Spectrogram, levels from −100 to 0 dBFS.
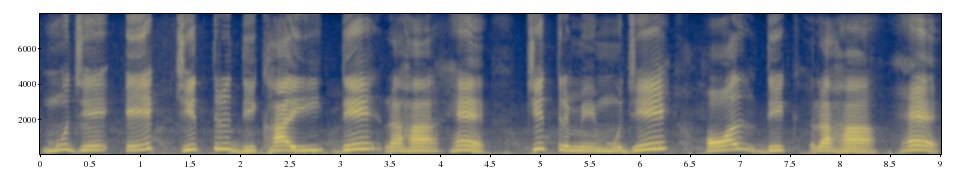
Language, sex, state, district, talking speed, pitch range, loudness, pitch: Hindi, female, Madhya Pradesh, Katni, 95 wpm, 220-275 Hz, -16 LUFS, 245 Hz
